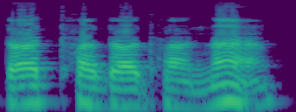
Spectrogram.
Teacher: Ucharana sthanam is danta. They are dental letters.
